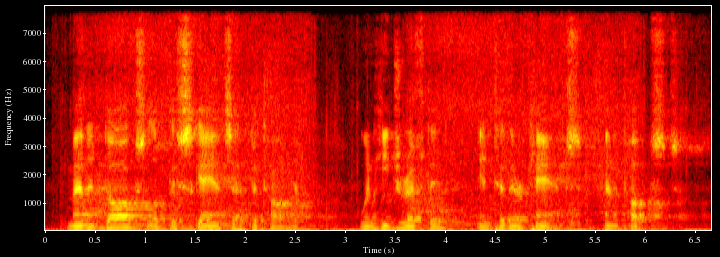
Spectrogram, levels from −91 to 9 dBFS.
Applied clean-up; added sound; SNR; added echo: none; Packing tape, duct tape; 16 dB; reverberation time 2.2 s.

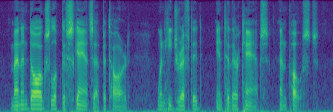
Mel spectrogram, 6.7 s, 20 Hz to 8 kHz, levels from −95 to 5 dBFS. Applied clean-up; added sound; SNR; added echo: none; none; none; none.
